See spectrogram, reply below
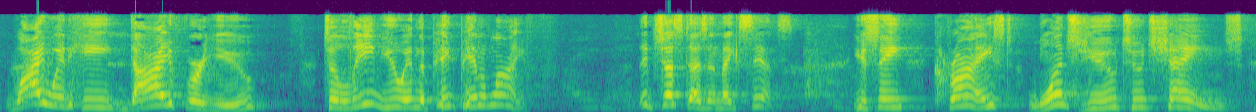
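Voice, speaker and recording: A man preaching a sermon in a church, emphatic and at times close to shouting. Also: extremely high pitch, animated, drawn-out words. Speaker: pastor. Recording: dull lo-fi sound in a reverberant hall.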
